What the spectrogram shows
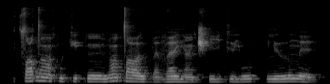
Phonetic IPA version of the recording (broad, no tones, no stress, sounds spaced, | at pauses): t͡s o dˤ ĩː f u kʲ e k ĩː b ĩ tˤ ɯː b æ v æ j æ̃ t͡ʃʰ iː kʲ ɯ j u | lʲ ɯː m e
